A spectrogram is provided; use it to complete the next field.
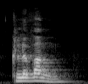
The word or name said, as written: sword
